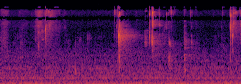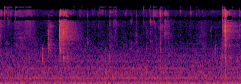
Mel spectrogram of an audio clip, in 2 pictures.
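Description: A person chewing crispy fried chicken close to the microphone, with irregular wet mouth clicks and smacks over a steady low hum.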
